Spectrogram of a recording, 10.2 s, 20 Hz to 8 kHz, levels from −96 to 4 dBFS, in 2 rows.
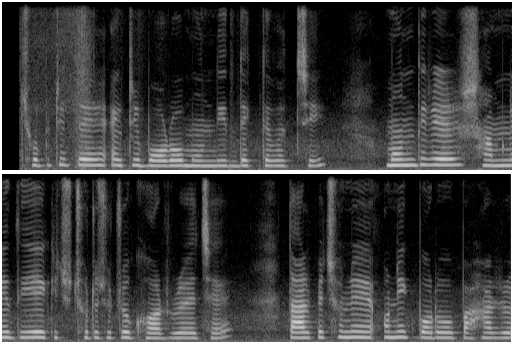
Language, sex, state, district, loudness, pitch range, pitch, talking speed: Bengali, female, West Bengal, Malda, -27 LUFS, 245-270 Hz, 255 Hz, 120 wpm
